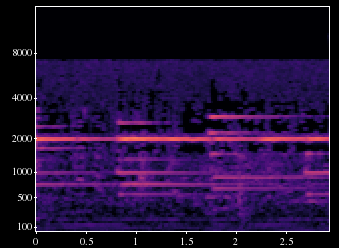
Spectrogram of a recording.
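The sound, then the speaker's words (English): A pocket watch chimes with a delicate, high-pitched tinkling melody of sustained, ringing bell-like tones, played steadily and softly with no voices over it. “Listen to it chime.”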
